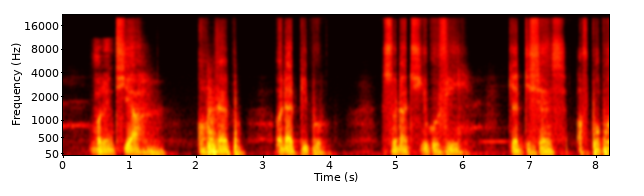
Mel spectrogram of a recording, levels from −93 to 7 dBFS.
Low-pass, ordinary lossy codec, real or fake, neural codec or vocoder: none; none; fake; autoencoder, 48 kHz, 32 numbers a frame, DAC-VAE, trained on Japanese speech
